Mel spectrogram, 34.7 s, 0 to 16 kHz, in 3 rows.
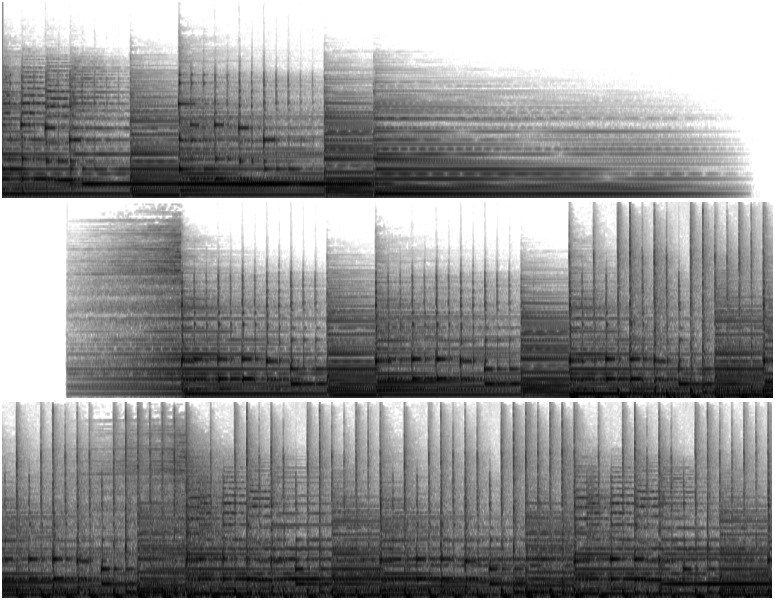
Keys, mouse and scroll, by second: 0.2 g, 2.3 click, 2.9-7.3 middle drag, 7.3 click, 9.4 click, 10.0-11.6 middle drag, 11.6 scroll down 1, 11.9-14.6 middle drag, 14.6 g, 17.3-20.2 middle drag, 20.2 r, 23.1 middle click, 24.0-24.4 scroll up 1, 24.4 middle click, 25.3-25.7 scroll up 2, 25.7-28.2 middle drag, 28.2 Tab, 29.9 click, 30.8-34.6 middle drag.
